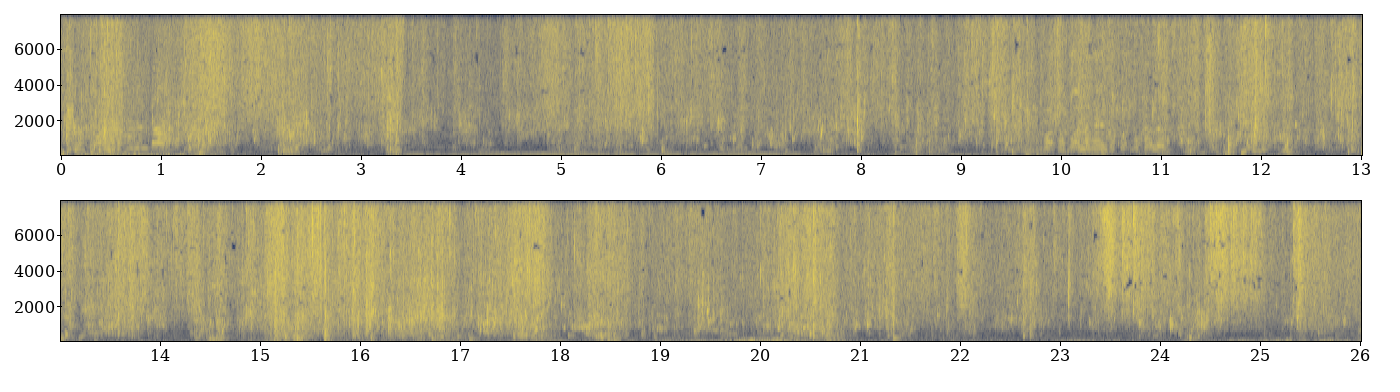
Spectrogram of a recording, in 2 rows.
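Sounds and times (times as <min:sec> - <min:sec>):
squelching and splashing in mud: 0:00.0 - 0:26.0.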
